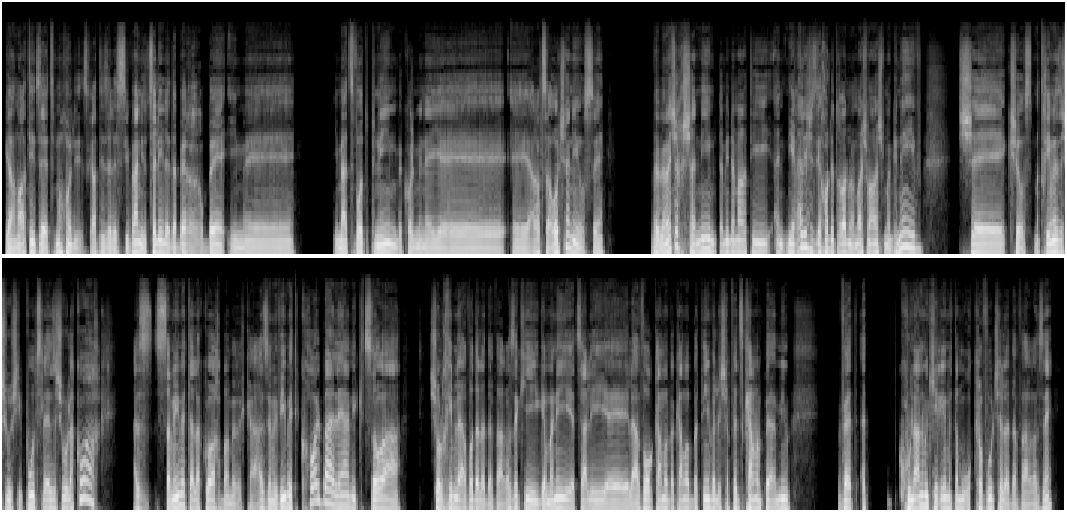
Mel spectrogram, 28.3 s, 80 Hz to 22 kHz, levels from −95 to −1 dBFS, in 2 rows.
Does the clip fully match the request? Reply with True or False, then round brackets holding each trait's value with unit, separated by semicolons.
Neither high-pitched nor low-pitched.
False (125 Hz)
